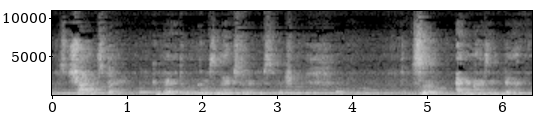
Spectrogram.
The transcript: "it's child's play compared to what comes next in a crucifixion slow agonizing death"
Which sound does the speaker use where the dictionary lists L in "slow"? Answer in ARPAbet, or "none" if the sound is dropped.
none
